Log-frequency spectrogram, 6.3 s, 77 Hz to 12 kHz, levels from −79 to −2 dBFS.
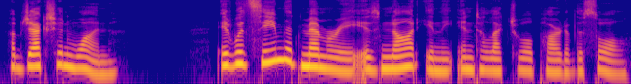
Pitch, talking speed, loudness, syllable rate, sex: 200 Hz, 150 wpm, -19 LUFS, 4.7 syllables/s, female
